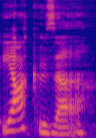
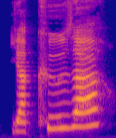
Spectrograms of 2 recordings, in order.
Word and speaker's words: Yakuza: game, but is it Yakuza or Yakuza? I think the emphasis is on the first syllable, but I could be wrong.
